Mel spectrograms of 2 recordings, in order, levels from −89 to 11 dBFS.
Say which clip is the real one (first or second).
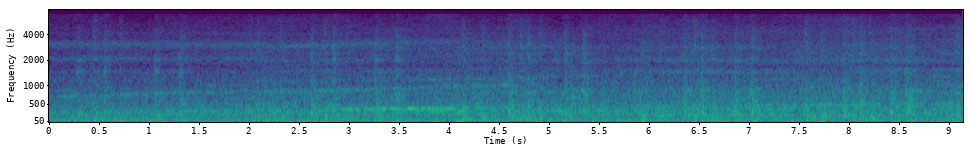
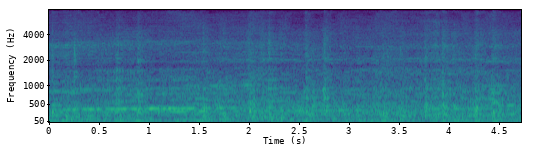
first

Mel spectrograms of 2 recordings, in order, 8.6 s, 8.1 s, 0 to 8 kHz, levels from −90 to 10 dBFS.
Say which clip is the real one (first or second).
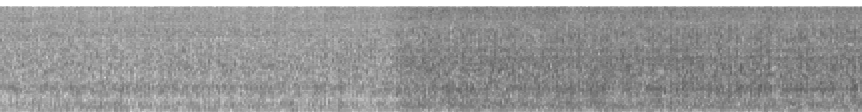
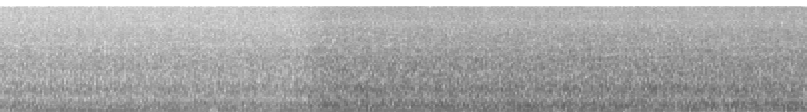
second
